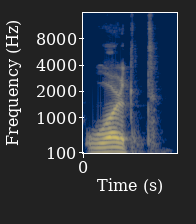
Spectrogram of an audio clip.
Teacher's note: Un sonido de T al final. En vez de agregar una sílaba extra, nada más agregamos ese sonido de T.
